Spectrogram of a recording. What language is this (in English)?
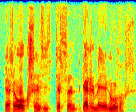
Finnish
